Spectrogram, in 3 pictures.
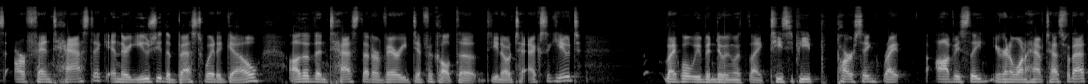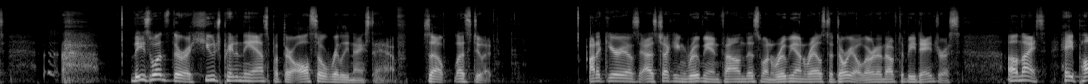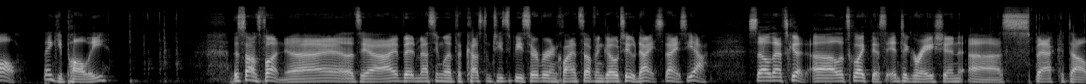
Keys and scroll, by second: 15.2 alt+{, 19.2 alt+r, 19.4 Right, 19.6 Right, 19.8 Right, 20.2 Escape, 23.0 alt+{, 30.0-32.6 typing.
